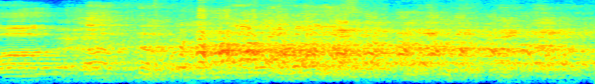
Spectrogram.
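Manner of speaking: big burst of laughter; loud laugh. Real, not acted. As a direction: crack up loudly. Host laughs at suggestion.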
